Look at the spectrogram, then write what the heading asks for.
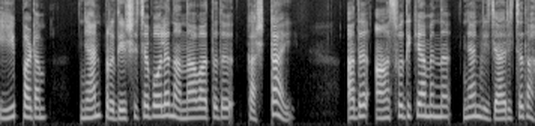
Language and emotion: Malayalam, sad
